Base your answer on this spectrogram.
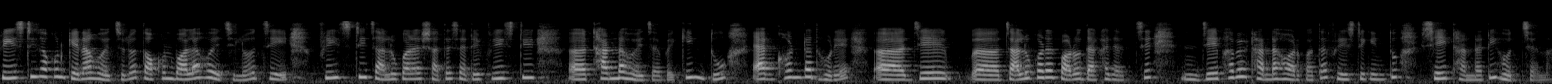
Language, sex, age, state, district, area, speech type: Bengali, female, 45-60, West Bengal, Purulia, urban, spontaneous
